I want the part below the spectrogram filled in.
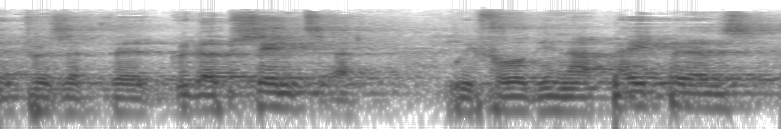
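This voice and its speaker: Amid noticeable background noise and audible room echo, a man speaks in a flat monotone at a fairly low pitch. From South Africa, Cape Town (District Six). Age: 70s. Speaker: former resident and land claimant. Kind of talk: testimony.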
